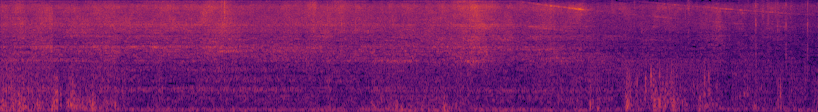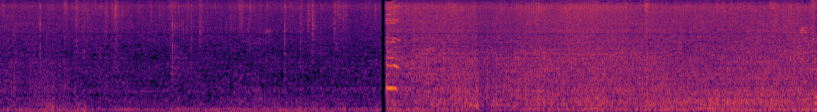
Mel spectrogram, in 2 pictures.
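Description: An aircraft flying over a Battle of Britain anniversary ceremony in Delta, British Columbia, with a sustained engine drone that swells and fades against outdoor ambience. A louder passage follows near the end, and no voices are heard.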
